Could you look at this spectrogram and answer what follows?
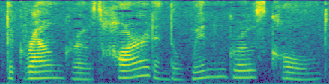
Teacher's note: In this faster reading, only 4 content words are being stressed: ground, hard, wind, cold. The resulting rhythm is 1 and 2, 3 and 4.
